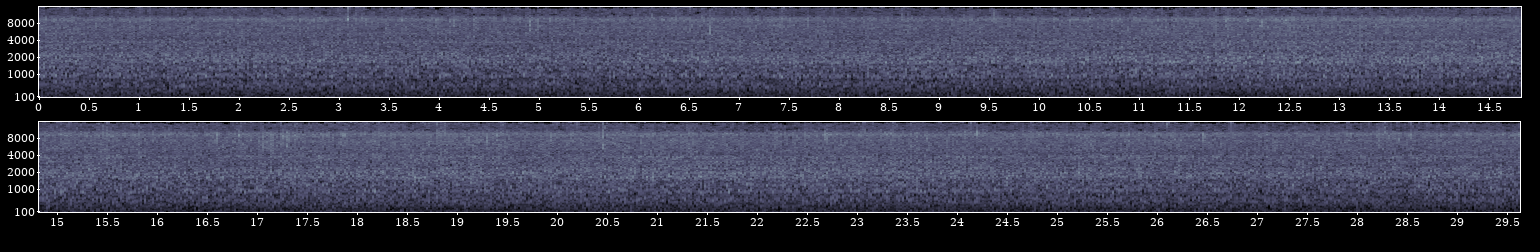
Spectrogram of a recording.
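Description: Rain falling steadily: an even, unbroken hiss with no pauses or changes.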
